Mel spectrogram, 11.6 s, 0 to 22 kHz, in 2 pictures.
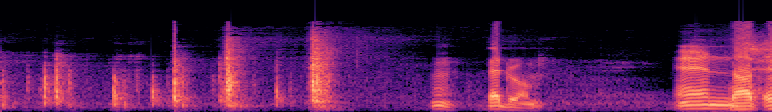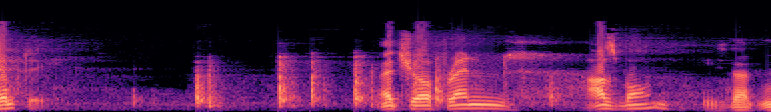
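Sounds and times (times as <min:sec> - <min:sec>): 
door being opened: 0:00.0 - 0:03.0, 0:06.8 - 0:10.0
speech: 0:03.2 - 0:04.2, 0:05.1 - 0:06.2, 0:08.6 - 0:11.5.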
